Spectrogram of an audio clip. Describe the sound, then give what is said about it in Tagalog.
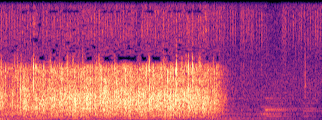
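An audience at a morning church prayer bursts into loud, sustained applause for the Lord, a dense wash of clapping hands that lasts a few seconds before quickly fading out. “Palakpakan po natin ng malakas ang Panginoon.”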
